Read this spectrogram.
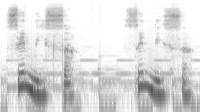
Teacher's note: A particularidade de pronúncia que encontramos aí exatamente nessa letra Z, a letra Z. Em espanhol não temos som de Z. Então, por mais que estamos vendo aí na palavra a letra Z, vamos pronunciar com som de S.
